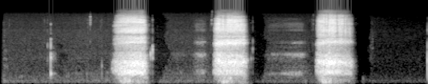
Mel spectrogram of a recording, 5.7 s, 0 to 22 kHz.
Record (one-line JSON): {"exhalation_length": "5.7 s", "exhalation_amplitude": 18840, "exhalation_signal_mean_std_ratio": 0.39, "survey_phase": "beta (2021-08-13 to 2022-03-07)", "age": "45-64", "gender": "Male", "wearing_mask": "No", "symptom_cough_any": true, "symptom_runny_or_blocked_nose": true, "symptom_sore_throat": true, "smoker_status": "Ex-smoker", "respiratory_condition_asthma": false, "respiratory_condition_other": false, "recruitment_source": "Test and Trace", "submission_delay": "1 day", "covid_test_result": "Positive", "covid_test_method": "RT-qPCR", "covid_ct_value": 18.6, "covid_ct_gene": "N gene"}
